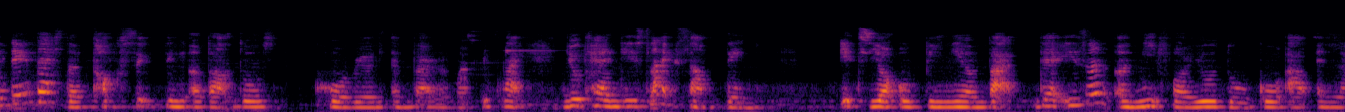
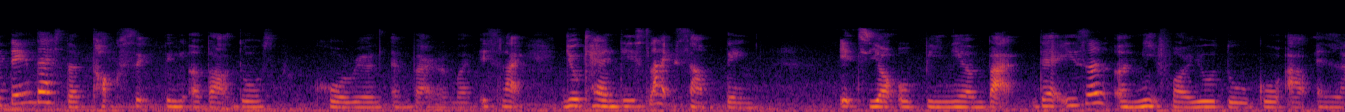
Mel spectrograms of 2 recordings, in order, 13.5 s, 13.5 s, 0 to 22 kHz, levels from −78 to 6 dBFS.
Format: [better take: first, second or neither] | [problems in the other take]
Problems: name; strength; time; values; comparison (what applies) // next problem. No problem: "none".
second | noise reduction (neural separator model SepFormer DNS4)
